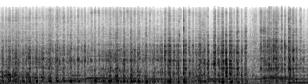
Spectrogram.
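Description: A small blade sawing through corrugated cardboard to cut out a circle, in rapid scratchy strokes with a brief pause near the end.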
